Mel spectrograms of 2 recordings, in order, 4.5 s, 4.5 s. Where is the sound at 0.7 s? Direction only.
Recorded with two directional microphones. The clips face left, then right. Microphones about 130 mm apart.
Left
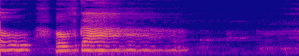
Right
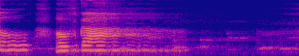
5° right (ahead or behind).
